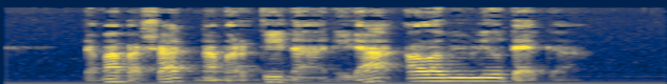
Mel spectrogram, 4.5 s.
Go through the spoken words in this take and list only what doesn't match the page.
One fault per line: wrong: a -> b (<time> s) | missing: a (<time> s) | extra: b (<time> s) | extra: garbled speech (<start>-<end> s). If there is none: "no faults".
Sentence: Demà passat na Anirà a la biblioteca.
extra: Martina (1.6 s)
